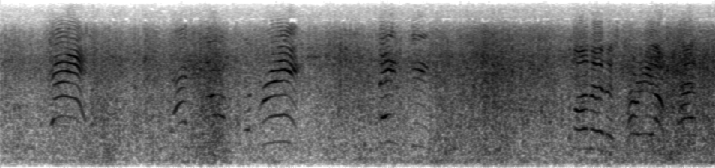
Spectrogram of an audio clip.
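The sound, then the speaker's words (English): Large, roiling sea waves around a small boat being paddled away from a ship: a constant surging wash mixed with wind noise, with wavering higher tones repeatedly cutting through above it. “Now, a fog rolls in as the boys paddle away from the ship on large roiling waves.”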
